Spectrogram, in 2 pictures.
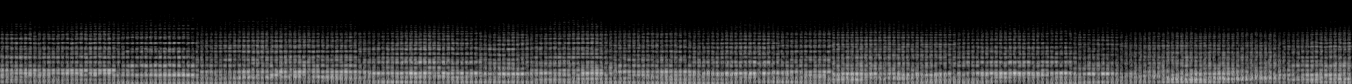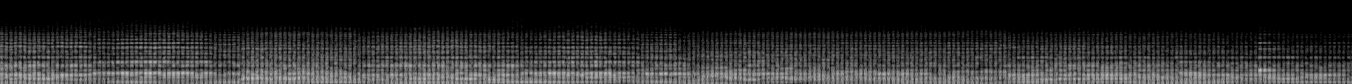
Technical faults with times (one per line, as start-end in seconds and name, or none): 0.00-27.04 overlap-add ripple
8.31 damaged data in a compressed stream
15.91 damaged data in a compressed stream
23.18 damaged data in a compressed stream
